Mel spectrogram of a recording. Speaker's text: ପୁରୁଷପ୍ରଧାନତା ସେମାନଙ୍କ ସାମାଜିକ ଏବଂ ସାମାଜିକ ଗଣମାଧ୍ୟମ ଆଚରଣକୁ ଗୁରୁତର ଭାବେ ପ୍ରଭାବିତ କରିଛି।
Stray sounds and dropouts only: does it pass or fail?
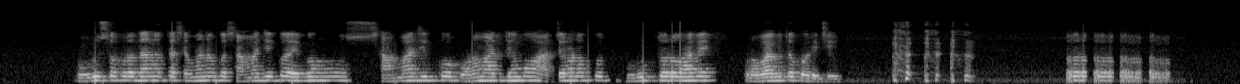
fail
